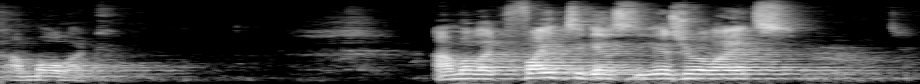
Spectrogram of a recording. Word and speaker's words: Amalek: it's a nation called amalek and you should pronounce it amoloch amalek fights against the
